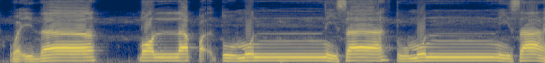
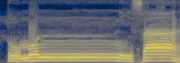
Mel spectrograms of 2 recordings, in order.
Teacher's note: cara membacanya ya digunahkan digunahkan tuh ya didengungkan gitu jadi suaranya itu kita tahan kita panjangkan sejenak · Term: gunah musyaddadah, gunnah musyaddadah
